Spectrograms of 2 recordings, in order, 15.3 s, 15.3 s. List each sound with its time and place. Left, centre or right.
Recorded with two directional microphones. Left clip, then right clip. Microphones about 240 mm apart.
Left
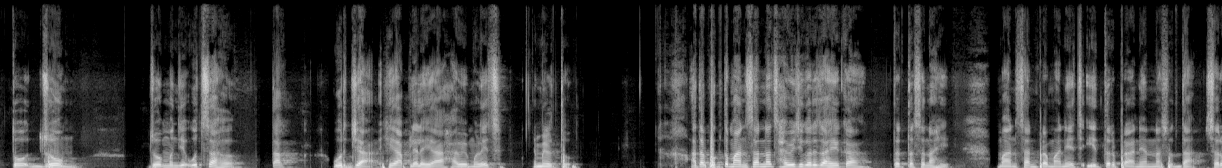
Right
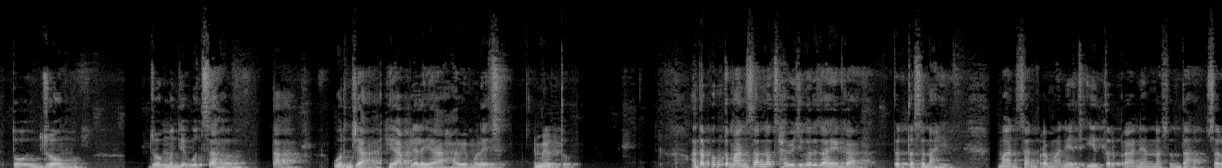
0.1 s a man's voice: left
8.2 s a man's voice: left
